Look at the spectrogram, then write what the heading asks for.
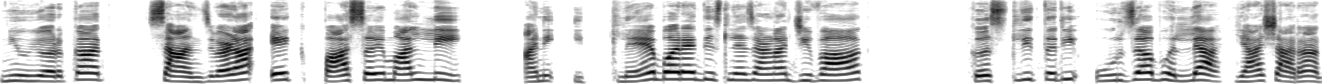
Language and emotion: Goan Konkani, happy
